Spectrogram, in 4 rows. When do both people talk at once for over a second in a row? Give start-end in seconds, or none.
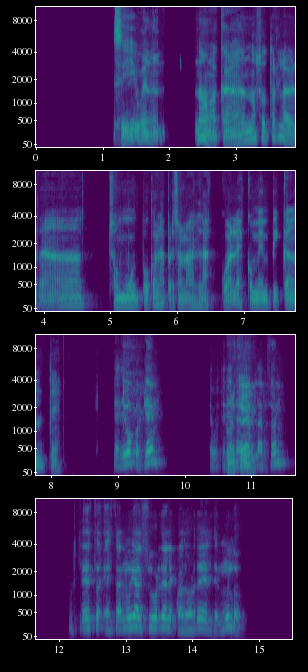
none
